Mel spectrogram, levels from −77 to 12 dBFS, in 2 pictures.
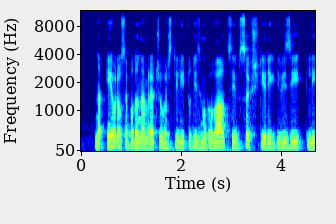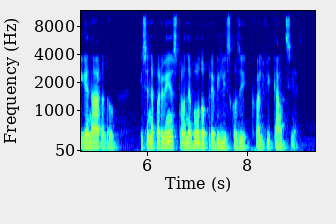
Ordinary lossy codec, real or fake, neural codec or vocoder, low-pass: Opus, 24 kbps; real; none; 9.9 kHz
